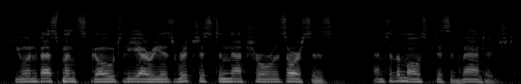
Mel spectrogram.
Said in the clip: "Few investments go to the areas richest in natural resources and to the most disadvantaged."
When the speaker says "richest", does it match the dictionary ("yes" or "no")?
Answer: yes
